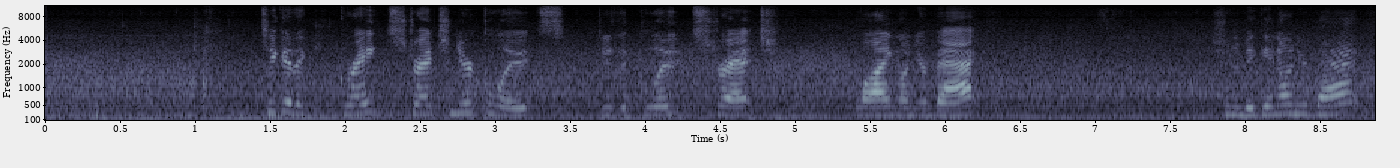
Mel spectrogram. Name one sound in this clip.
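A woman talks calmly, close by.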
